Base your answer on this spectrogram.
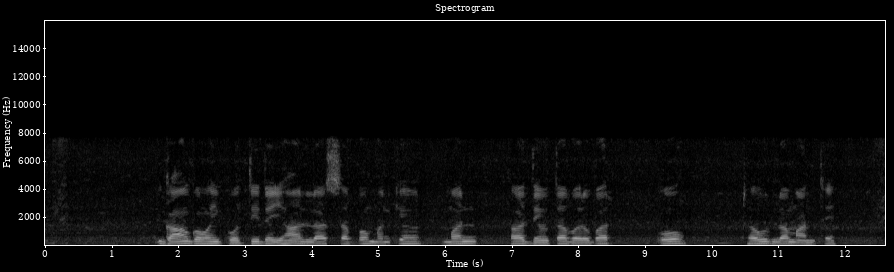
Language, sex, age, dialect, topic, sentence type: Chhattisgarhi, male, 18-24, Western/Budati/Khatahi, agriculture, statement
